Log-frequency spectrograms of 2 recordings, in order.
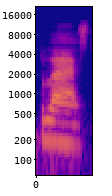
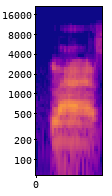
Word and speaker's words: Blxst: But your name is your stage name is pronounced Blxst, right? Blxst. I put an X in it just to be unique when you look it up. I'm the first thing that pop up.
